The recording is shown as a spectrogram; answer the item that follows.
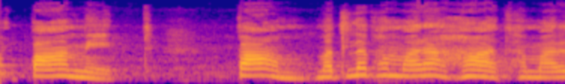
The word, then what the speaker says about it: palmate: इस पे लिखिए PALMATE, है ना, पामेट।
